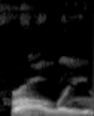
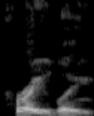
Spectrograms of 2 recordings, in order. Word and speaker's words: praline: And then uh Dixie's got to come in and tell y'all how to pronounce. It is not prolene. It's praline.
